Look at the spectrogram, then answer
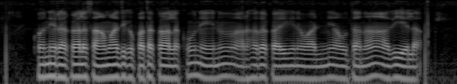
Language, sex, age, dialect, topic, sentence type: Telugu, male, 18-24, Telangana, banking, question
